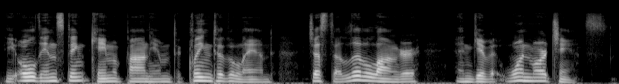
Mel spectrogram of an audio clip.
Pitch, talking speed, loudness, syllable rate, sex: 140 Hz, 205 wpm, -18 LUFS, 5.0 syllables/s, male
